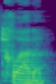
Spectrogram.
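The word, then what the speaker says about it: Claddagh: briefly about um and forgive my pronunciation the claddock the claddock fund clatter clatter fund yeah right which uh which is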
